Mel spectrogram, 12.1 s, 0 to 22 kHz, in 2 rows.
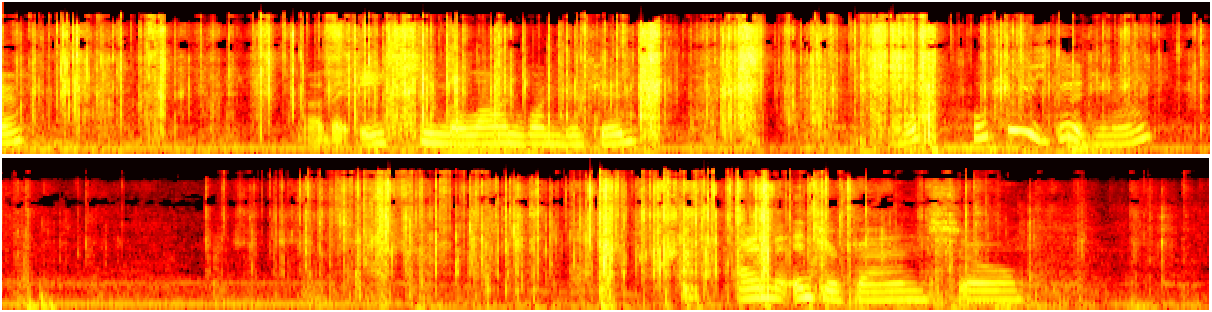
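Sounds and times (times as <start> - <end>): foil wrapper crinkling: 0.0 - 11.1
faint steady hum: 0.0 - 12.0.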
